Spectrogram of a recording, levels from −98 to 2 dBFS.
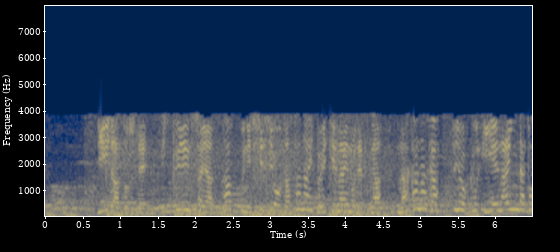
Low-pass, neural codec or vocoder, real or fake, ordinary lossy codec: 7.2 kHz; none; real; AAC, 16 kbps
